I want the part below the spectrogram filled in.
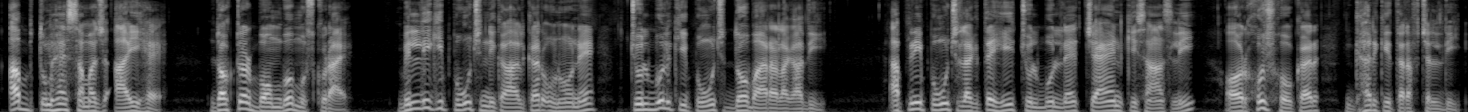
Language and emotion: Urdu, neutral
